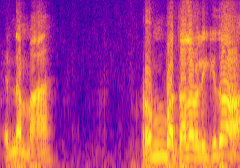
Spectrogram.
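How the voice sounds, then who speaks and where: An actor playing a stern village elder who insists the marriage will happen, in a 1980s film. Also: male voice, sits high, big pitch swings, normal speed. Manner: commanding, stern. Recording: dull film soundtrack with music.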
